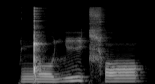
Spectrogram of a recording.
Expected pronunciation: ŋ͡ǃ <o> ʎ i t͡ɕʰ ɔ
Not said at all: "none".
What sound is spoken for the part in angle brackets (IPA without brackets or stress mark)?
o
